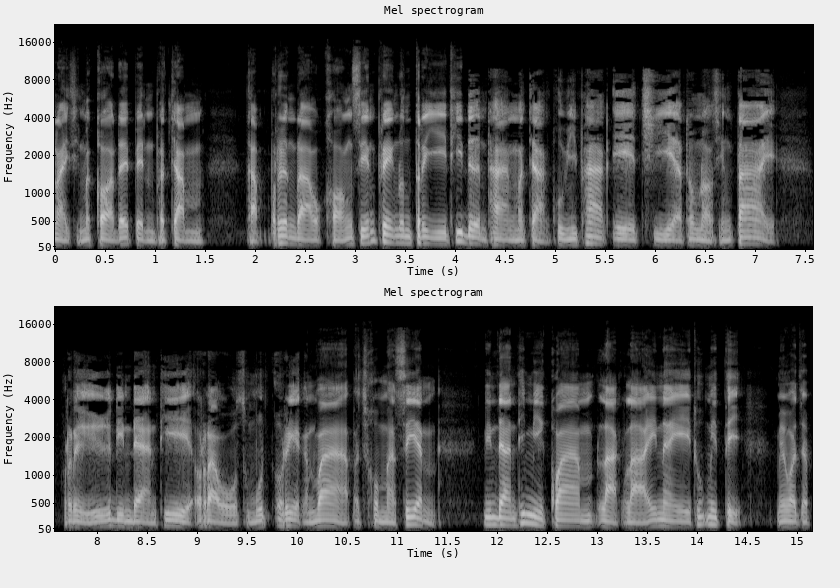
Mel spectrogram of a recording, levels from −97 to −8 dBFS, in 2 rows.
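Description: From 4.11 s to 10.11 s the speech drops to an adaptive stream at a lower bitrate: the treble vanishes above 10 kHz and codec smearing sets in, which fits a step from roughly 96 down to 32 kbit/s. It switches abruptly both ways, no gap.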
